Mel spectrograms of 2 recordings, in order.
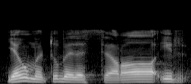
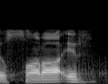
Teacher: يوم تبلى السرائر بالسين وليس بالصاد، لا تقل الصرائر، أنت فخمت السين حتى صارت صادا · Shown in: first take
